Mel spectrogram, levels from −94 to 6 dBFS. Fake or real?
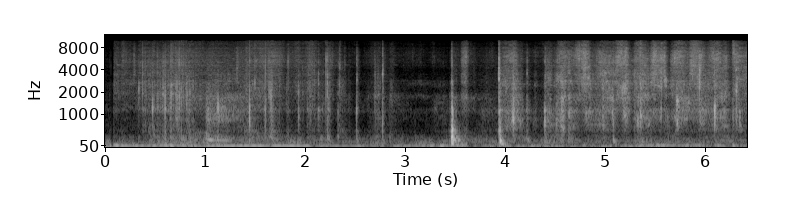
fake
